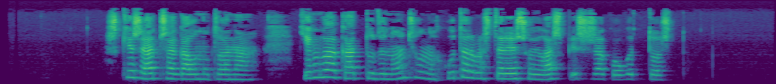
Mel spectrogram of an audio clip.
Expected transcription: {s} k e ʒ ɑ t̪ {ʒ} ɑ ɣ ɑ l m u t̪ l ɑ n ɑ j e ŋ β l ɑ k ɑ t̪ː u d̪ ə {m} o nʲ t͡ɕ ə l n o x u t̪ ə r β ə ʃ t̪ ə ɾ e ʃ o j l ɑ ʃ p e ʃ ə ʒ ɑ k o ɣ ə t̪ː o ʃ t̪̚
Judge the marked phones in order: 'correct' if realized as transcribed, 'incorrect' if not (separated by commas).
incorrect, incorrect, incorrect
